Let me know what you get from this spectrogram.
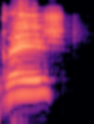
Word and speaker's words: Greige: It's called Gray's Shop. Uh-huh. That's spelled Greige.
